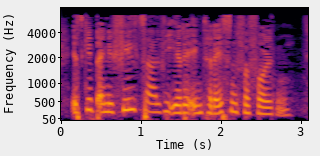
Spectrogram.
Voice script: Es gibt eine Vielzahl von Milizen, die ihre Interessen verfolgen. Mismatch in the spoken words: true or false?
true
